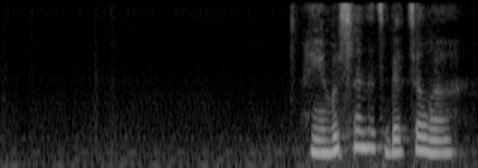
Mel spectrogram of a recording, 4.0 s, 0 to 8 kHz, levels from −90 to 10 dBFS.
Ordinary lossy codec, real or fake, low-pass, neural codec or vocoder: none; fake; none; codec, 16 kHz, 1.1 kbps, Voila-Tokenizer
